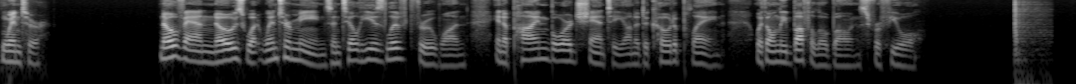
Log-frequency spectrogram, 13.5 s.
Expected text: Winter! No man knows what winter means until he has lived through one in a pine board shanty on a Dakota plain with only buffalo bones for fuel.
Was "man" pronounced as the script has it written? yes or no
no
